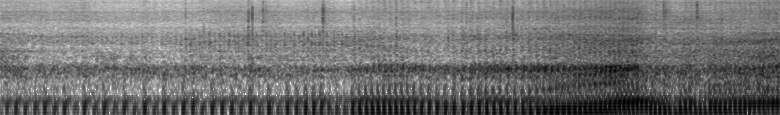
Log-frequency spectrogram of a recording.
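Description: A motorcycle with a custom SND block engine idles in a steady low putter, then revs up and holds a louder, rising drone close by during the test ride.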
